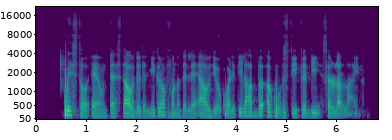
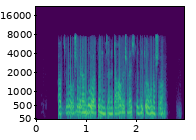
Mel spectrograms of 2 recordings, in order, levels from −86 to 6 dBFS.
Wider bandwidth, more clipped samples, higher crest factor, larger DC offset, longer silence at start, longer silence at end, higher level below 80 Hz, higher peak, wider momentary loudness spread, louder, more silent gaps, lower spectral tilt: first, 16.5 kHz vs 8.4 kHz; neither; first, 26 dB vs 16 dB; neither; about the same, 0.55 s vs 0.45 s; about the same, 0.45 s vs 0.35 s; second, -62 dBFS vs -44 dBFS; about the same, -4 dBFS vs -6 dBFS; about the same, 9 LU vs 10 LU; second, -30 LUFS vs -21 LUFS; neither; first, -8 dB/octave vs -5 dB/octave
